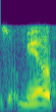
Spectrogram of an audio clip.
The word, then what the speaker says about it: Umair: My name is Umair Pasha. I'm going to spell that for you. It's U, yeah, U-M-A-I-R.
